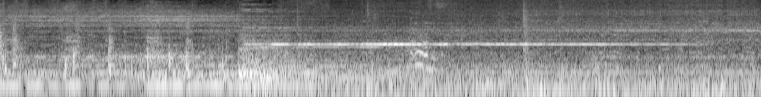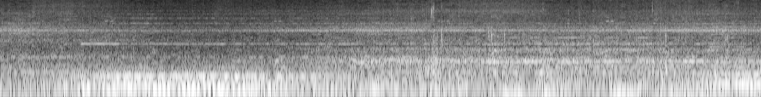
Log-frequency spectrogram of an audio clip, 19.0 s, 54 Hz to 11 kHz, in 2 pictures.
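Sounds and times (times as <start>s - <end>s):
low steady rumble: 3.0s - 16.9s
thin high sustained tones: 3.0s - 17.6s.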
